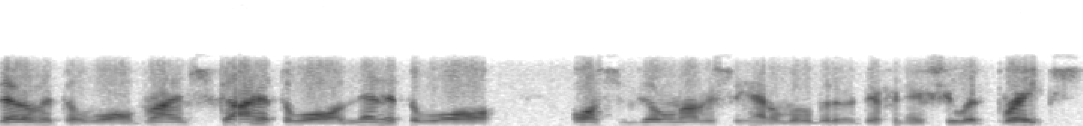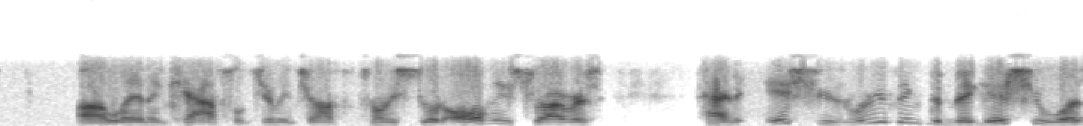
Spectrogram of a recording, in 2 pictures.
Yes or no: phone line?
yes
